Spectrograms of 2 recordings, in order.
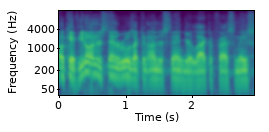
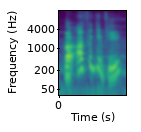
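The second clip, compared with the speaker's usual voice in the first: put-on British accent; 8 semitones higher than usual. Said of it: "Why does he sound British?".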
